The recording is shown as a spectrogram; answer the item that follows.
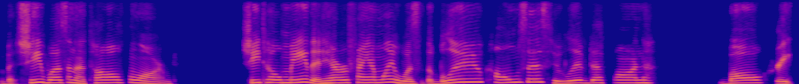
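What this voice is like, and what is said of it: Eastern Kentucky accent. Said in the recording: “my Eastern Kentucky impression. ... I can do that because I'm from Eastern Kentucky.”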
